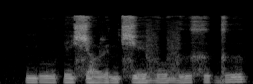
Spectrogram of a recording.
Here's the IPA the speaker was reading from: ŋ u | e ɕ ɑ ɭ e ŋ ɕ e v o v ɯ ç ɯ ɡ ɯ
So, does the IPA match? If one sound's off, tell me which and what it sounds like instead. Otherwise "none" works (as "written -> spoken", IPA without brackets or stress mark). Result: ç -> x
